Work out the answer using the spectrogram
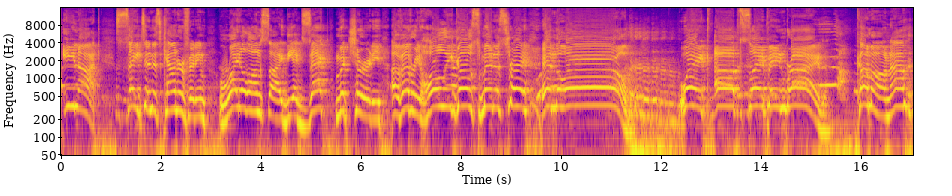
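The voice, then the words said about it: Shouting, excited preaching. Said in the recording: “I'm not shouting at you because we're losing. I'm shouting at you”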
